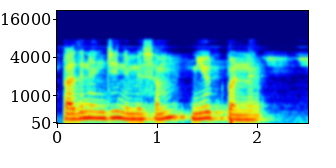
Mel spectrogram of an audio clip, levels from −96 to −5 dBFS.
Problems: none marked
